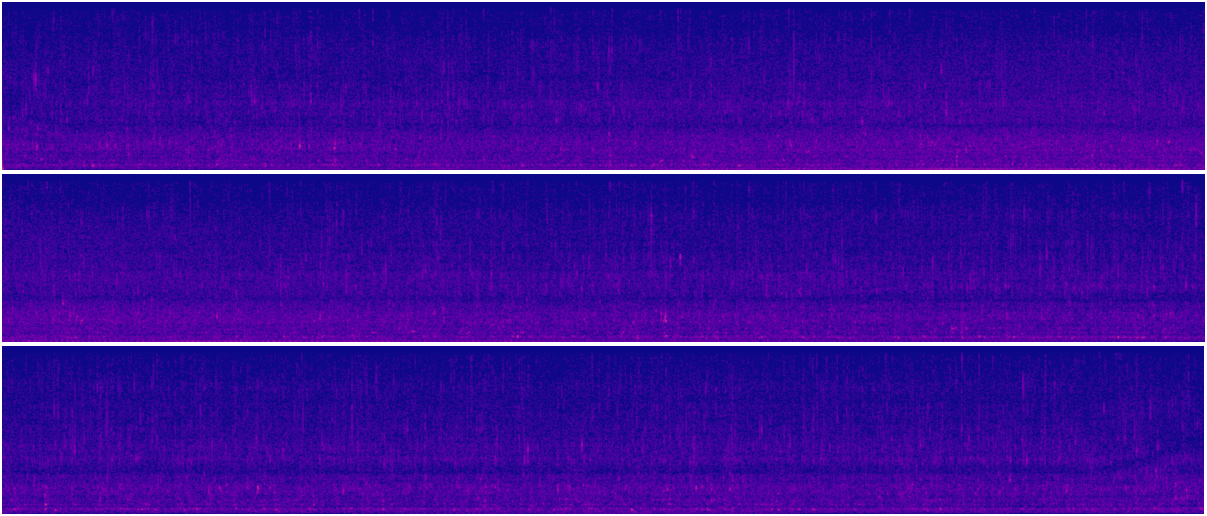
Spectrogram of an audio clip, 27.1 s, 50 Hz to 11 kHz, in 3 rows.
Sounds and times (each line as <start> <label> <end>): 2.5 trailbike 17.0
